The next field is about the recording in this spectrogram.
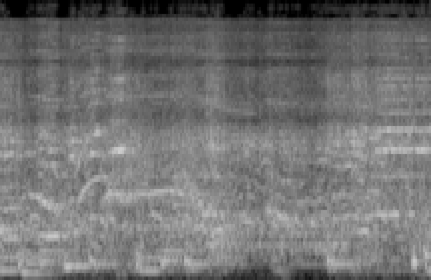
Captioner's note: women screaming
